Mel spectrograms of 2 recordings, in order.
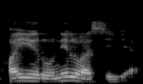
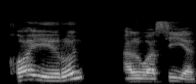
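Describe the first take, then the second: First: The words run together with a linking 'nil' sound. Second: There is a stop after 'khairun' with no link. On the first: The reading continues without stopping. "dikasih huruf nun barisnya kasrah agar lebih enak diucapkan" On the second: The reader stops after the first word. "kalau kita mau berhenti"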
